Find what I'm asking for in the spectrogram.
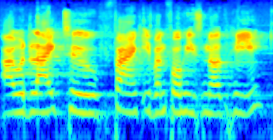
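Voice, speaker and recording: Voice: mid-range voice, level tone, measured pace, bright, forceful tone, faint music behind. A church interpreter translating a sermon phrase by phrase, with occasional slips and restarts.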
